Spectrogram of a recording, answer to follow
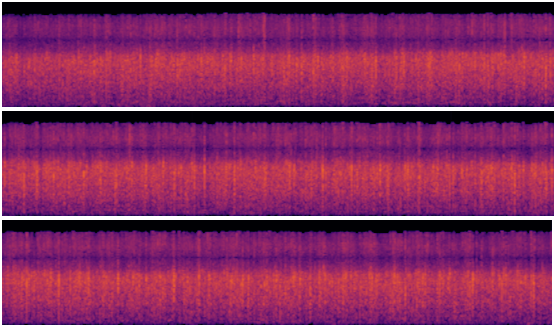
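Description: Long, steady applause from a chamber full of parliamentarians, many hands clapping at once.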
